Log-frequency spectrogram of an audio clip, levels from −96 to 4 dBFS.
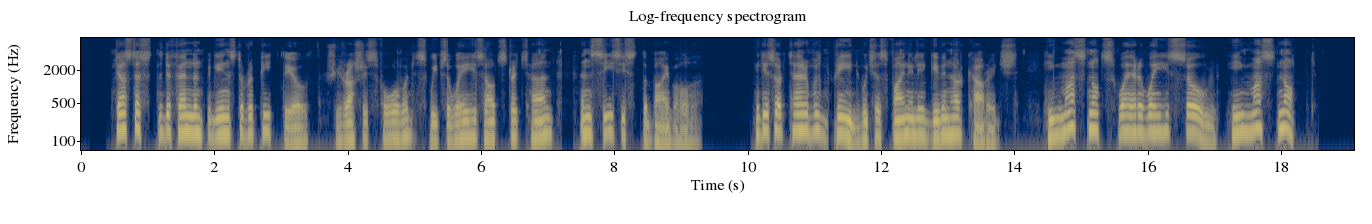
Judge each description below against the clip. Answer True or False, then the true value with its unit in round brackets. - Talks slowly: True (130 wpm)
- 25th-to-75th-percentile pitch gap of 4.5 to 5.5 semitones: True (5.1 semitones)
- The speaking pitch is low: True (130 Hz)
